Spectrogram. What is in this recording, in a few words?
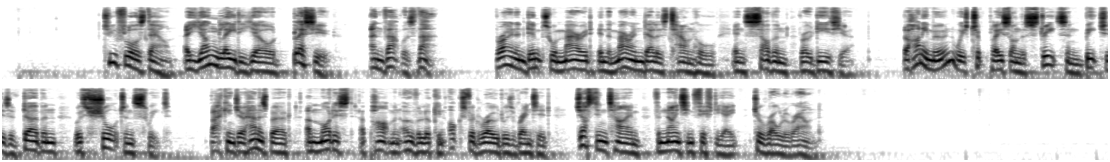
voiceover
